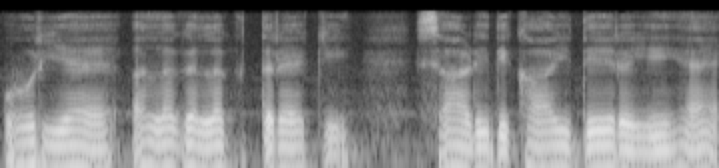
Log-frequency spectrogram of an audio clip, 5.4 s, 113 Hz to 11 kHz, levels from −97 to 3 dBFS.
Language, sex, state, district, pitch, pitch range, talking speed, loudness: Hindi, male, Haryana, Rohtak, 105 Hz, 95-110 Hz, 120 wpm, -16 LUFS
